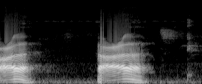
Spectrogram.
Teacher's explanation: আইন হরফকে হলকের মধ্যখান থেকে উচ্চারণ করব, কারণ আইনের মাখরাজ হলকের মধ্যখান থেকে হবে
